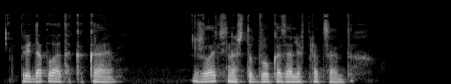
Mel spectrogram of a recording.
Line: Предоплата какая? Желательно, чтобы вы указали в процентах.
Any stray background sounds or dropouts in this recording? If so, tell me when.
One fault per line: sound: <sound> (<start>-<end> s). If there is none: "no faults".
no faults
